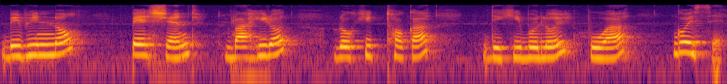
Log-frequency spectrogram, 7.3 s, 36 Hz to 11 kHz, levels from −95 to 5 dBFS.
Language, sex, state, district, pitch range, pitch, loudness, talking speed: Assamese, female, Assam, Sonitpur, 225-270 Hz, 235 Hz, -14 LUFS, 65 wpm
